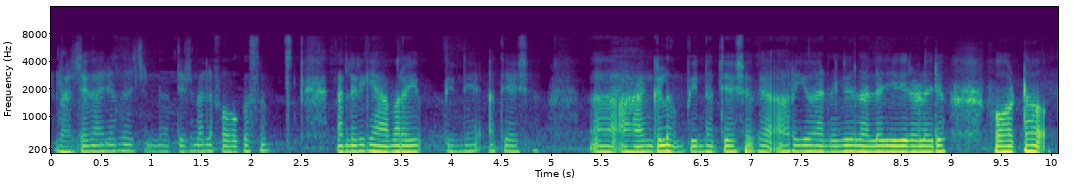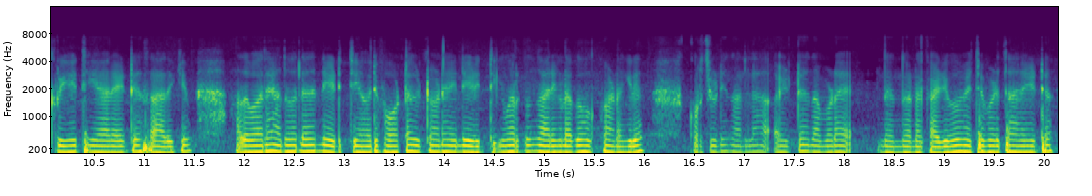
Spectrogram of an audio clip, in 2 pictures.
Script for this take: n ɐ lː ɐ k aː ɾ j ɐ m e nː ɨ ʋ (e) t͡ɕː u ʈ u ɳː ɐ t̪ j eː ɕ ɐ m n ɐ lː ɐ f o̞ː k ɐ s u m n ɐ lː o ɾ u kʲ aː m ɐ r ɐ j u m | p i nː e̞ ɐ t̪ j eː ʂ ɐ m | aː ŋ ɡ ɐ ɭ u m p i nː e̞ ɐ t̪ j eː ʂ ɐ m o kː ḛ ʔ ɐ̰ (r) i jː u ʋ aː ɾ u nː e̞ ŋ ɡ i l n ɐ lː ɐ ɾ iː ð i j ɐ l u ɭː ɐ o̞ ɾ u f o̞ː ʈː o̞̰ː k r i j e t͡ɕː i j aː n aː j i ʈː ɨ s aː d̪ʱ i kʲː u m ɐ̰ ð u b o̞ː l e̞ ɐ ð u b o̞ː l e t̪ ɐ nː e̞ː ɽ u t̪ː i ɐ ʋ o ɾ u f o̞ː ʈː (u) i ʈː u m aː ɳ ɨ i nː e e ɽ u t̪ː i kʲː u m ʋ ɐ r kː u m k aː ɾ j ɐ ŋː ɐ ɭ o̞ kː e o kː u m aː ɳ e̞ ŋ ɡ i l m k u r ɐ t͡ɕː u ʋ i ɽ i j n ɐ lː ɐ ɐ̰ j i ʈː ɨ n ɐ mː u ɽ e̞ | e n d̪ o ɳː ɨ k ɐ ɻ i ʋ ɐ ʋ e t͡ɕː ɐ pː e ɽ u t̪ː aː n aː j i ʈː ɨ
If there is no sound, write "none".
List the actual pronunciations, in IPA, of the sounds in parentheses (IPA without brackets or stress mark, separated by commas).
e, r, o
